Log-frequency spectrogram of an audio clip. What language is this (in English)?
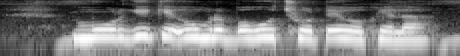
Bhojpuri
